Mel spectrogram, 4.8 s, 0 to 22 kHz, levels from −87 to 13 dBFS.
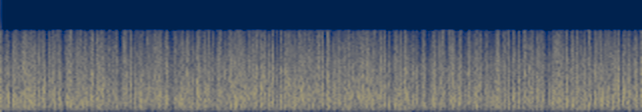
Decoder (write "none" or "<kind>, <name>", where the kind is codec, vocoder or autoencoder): none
